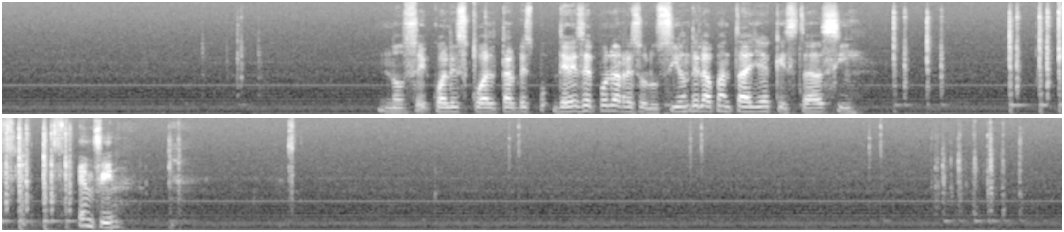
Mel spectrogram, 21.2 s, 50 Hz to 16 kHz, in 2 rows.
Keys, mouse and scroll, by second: 2.3 Right, 4.6 Right, 8.1 Left, 8.8 Left, 9.1 Left, 10.0 Left, 10.3 Left, 10.6 Left, 12.1 Escape, 15.5 click, 17.3 click, 19.1 click, 19.8-21.2 typing.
